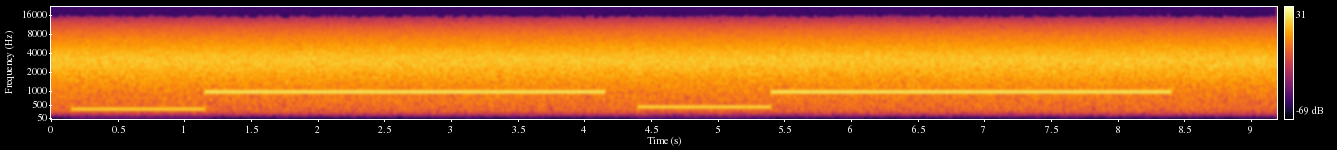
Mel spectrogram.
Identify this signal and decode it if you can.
Two-tone page, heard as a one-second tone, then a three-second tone, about 370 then 980 Hz, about 450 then 980 Hz, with radio hiss and a squelch burst at the end.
